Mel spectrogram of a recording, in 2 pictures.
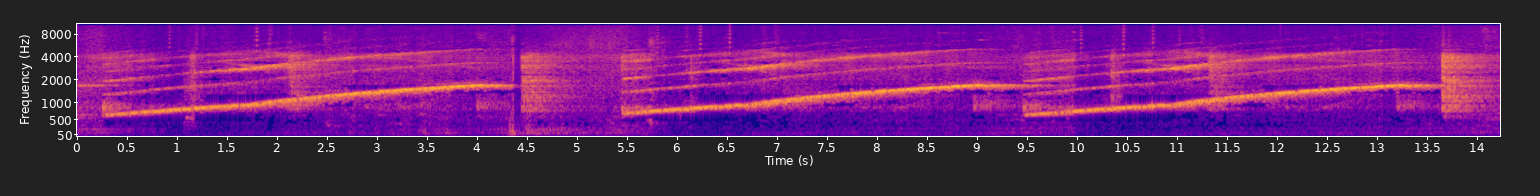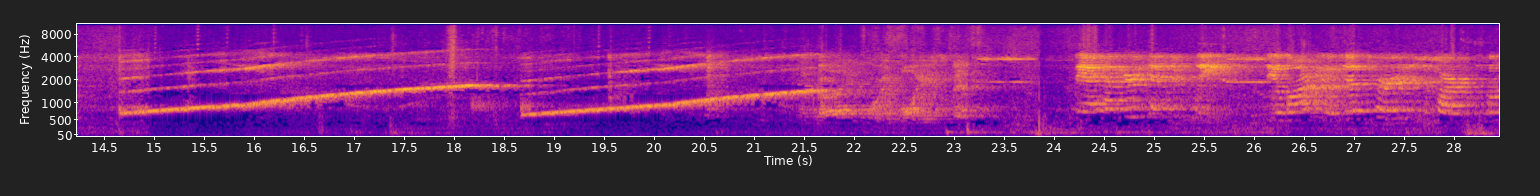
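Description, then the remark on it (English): A building fire alarm in a hotel sounds loudly in a repeating slow whoop, each tone sweeping upward and restarting about every five seconds, five cycles in all, before a voice takes over near the end. “The reason for the alarm is now being investigated.”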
